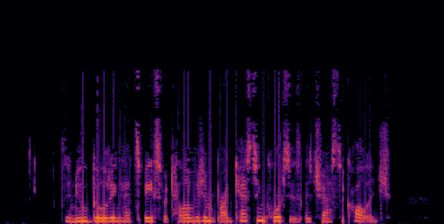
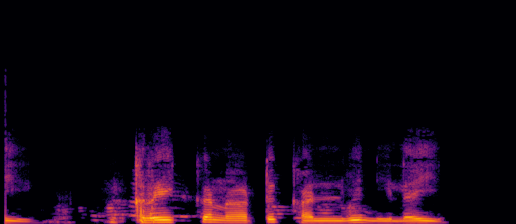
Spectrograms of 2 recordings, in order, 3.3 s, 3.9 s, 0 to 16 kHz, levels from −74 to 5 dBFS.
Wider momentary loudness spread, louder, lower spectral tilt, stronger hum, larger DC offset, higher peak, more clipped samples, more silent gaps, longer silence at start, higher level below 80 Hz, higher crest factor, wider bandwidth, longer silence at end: second, 8 LU vs 13 LU; second, -25 LUFS vs -15 LUFS; second, -4.5 dB/octave vs -8 dB/octave; neither; neither; second, -10 dBFS vs 0 dBFS; neither; second, none vs 1.92-1.98 s; first, 0.45 s vs 0.05 s; first, -50 dBFS vs -58 dBFS; about the same, 16 dB vs 16 dB; first, 11.5 kHz vs 6.8 kHz; second, 0.4 s vs 0.55 s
